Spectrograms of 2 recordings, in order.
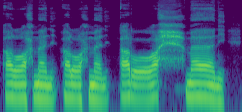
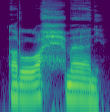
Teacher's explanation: Il faut bien la prononcer en laissant l'air passer, car le Ha est une lettre dans laquelle l'air passe.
